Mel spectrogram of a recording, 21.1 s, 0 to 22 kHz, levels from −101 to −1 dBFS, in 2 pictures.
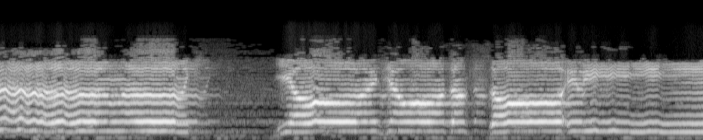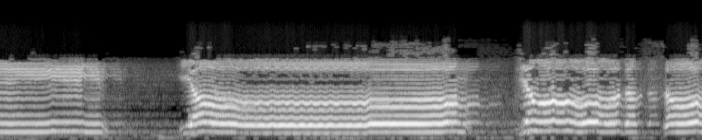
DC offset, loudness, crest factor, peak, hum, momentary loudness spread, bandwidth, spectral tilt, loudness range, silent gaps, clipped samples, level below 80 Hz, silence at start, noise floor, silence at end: under 0.1%; -12 LUFS; 12 dB; 0 dBFS; none; 13 LU; 7 kHz; -3.5 dB/octave; 8 LU; none; under 0.1%; -58 dBFS; 0 s; -50 dBFS; 0 s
